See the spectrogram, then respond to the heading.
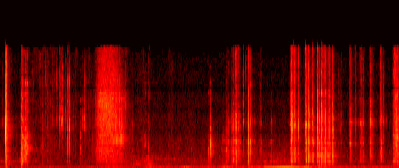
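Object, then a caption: Bar soap. A utility knife blade scrapes the surface and edges of a solid, dry yellow bar soap held in the hand, shaving off flakes. The result is a string of quiet, bright, crisp scraping clicks and short rasps with a very short, dry decay. There is also a softer hiss around the middle of the clip and a low hum near the end.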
